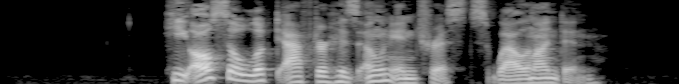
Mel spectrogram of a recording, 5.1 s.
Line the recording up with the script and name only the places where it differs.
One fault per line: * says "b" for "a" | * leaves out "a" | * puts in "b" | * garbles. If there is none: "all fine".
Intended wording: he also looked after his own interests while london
all fine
